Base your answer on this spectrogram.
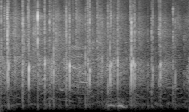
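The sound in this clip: Applause from an audience welcoming a punk rock performer, a fairly faint, uneven patter of many quick claps with a voice speaking over it.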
